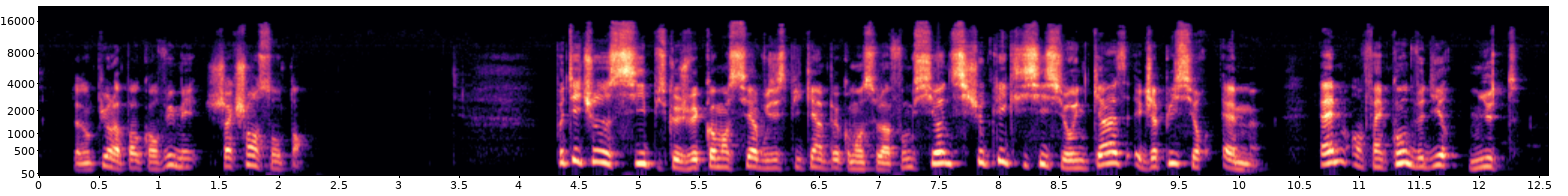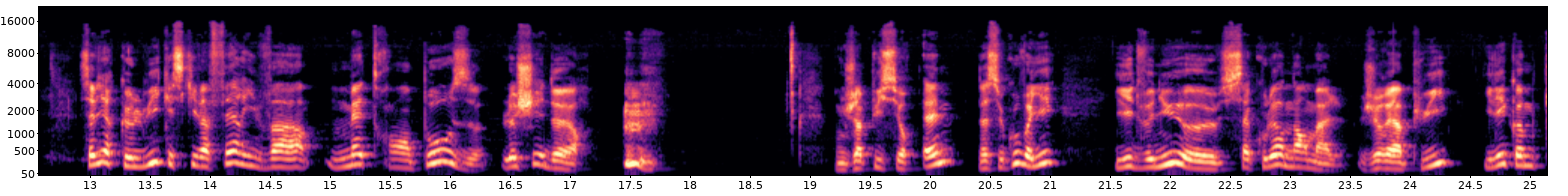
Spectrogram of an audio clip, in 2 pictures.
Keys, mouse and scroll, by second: 8.1-10.0 drag, 10.0 m, 20.0 m.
